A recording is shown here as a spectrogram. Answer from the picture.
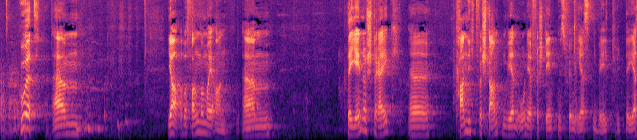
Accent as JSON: {"language": "German", "country": "Germany", "said": "Also ich kann da nicht für mich reden. Ich bin aus Deutschland und deswegen lerne ich natürlich nichts über einen Streik in Österreich."}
